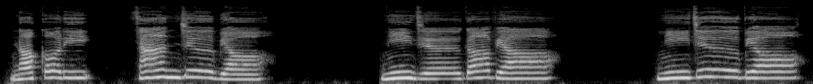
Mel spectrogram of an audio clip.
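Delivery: slow, cold genie counting down; cold countdown. Acted. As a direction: count down slowly, without mercy. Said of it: "魔人が冷たくカウントダウンする".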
